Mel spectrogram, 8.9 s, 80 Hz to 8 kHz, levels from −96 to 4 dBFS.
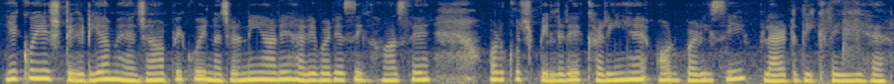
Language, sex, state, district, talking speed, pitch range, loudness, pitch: Hindi, female, Haryana, Jhajjar, 185 wpm, 220-250 Hz, -10 LUFS, 235 Hz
